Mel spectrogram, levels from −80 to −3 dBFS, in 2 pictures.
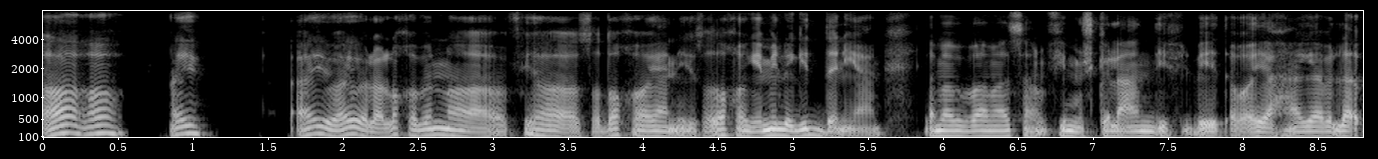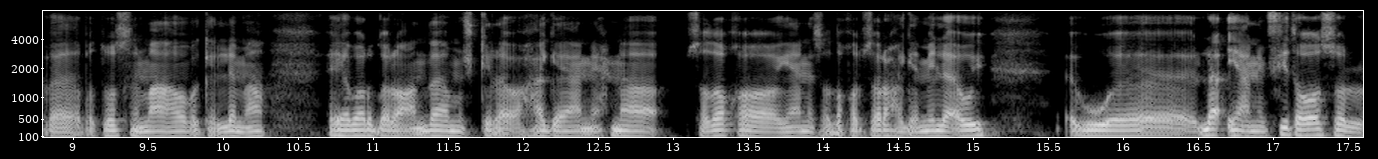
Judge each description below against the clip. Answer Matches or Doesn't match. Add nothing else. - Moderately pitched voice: Doesn't match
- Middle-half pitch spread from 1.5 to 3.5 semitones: Matches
